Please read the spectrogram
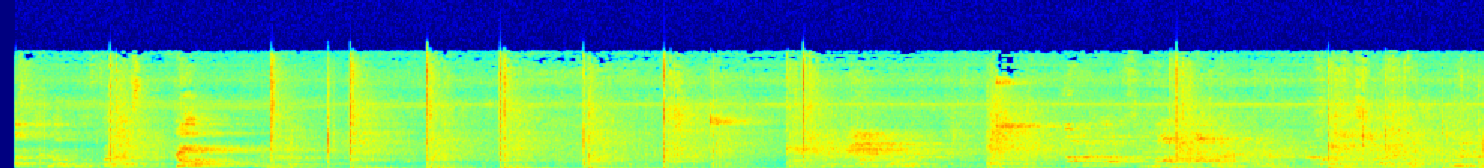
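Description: Basketballs bouncing on a hardwood gym floor: about a dozen irregular thuds, echoing in the hall, under the indistinct voices of the players.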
